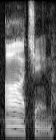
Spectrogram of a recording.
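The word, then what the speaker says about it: Achane: ah chain yeah so 247 Sports says how to pronounce players names for Texas A M and it's da Von ah chain okay just sounds yeah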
